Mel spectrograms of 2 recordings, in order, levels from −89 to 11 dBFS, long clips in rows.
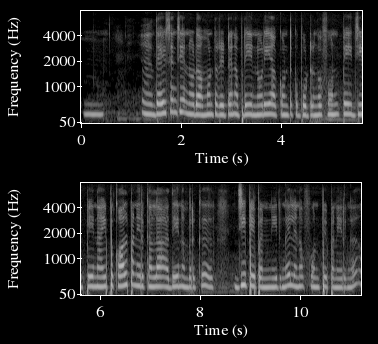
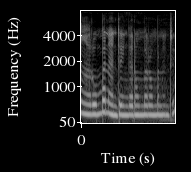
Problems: none marked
